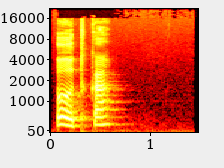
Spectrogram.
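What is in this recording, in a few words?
"ӧтка", Komi, female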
